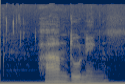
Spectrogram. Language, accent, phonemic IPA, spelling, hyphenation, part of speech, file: Dutch, Netherlands, /ˈaːnˌdunɪŋ/, aandoening, aan‧doe‧ning, noun, Nl-aandoening.ogg
- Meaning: 1. ailment 2. emotion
